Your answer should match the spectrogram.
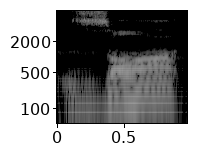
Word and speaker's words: Zawe: Uh, Zawe Ashton.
